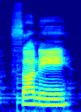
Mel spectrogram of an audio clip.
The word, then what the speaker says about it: Sunny: that is my name Sunny rhymes with honey I'll be a new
